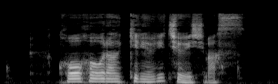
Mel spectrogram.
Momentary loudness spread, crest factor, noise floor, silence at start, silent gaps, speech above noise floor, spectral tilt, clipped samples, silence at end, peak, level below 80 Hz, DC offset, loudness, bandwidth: 12 LU; 18 dB; -57 dBFS; 0.6 s; none; 34 dB; -4 dB/octave; under 0.1%; 0.35 s; -6 dBFS; -48 dBFS; under 0.1%; -23 LUFS; 11.5 kHz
